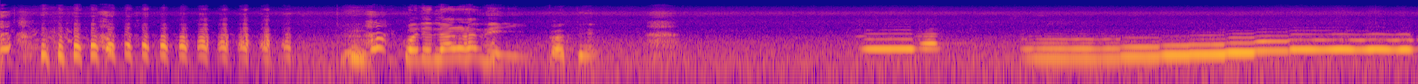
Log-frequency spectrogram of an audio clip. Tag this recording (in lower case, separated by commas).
speech, music, wind instrument, flute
